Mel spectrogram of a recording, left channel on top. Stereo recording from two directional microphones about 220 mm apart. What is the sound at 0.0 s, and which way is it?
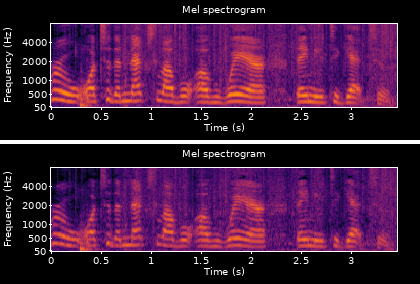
Speech, 45° left (ahead or behind).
